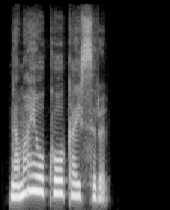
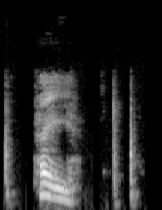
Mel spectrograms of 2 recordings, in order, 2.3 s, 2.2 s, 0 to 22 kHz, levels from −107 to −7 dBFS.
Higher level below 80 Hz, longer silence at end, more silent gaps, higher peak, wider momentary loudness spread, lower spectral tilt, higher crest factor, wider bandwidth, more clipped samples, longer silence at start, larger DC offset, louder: about the same, -74 dBFS vs -70 dBFS; first, 0.9 s vs 0.4 s; second, none vs 0.33-0.43 s, 1.26-1.31 s; about the same, -6 dBFS vs -6 dBFS; second, 9 LU vs 19 LU; about the same, -6 dB/octave vs -6 dB/octave; second, 14 dB vs 20 dB; first, 18 kHz vs 6.4 kHz; neither; about the same, 0.1 s vs 0.05 s; neither; first, -19 LUFS vs -23 LUFS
